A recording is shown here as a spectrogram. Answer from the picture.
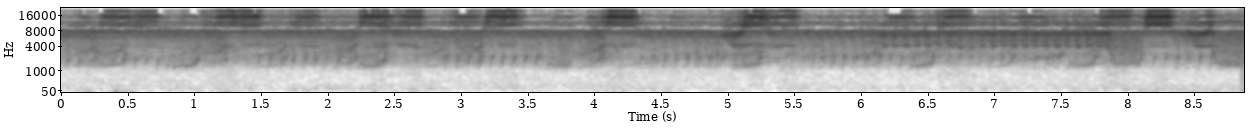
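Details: Haenam crickets and cicadas: rapid pulsed chirping trills arrive in bursts roughly every second or two over a constant shrill high-pitched drone.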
